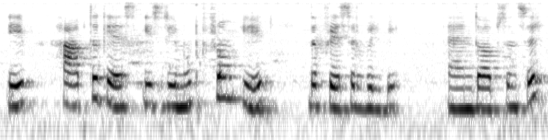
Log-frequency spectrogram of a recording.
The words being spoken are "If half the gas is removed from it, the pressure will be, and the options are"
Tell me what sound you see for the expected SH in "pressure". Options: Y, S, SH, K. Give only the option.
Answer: S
